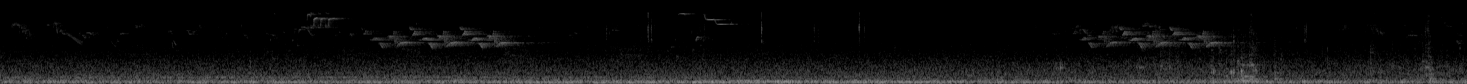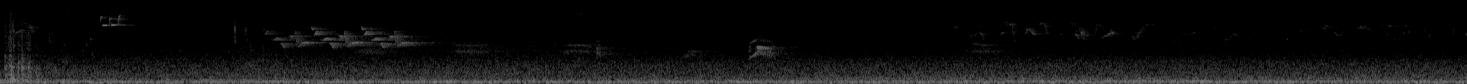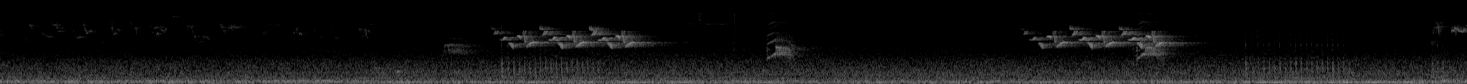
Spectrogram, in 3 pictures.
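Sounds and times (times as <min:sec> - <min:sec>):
birds chirping: 0:00.0 - 0:07.5, 0:10.3 - 0:19.5, 0:33.8 - 0:37.3, 0:39.6 - 0:42.8, 0:43.6 - 0:44.0
trilled birdsong: 0:00.0 - 0:08.7, 0:10.1 - 0:19.6, 0:23.2 - 0:37.4, 0:39.5 - 0:44.0
low background hum: 0:00.0 - 0:44.0.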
